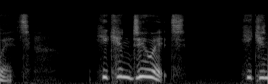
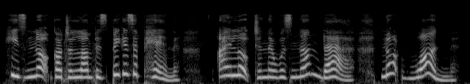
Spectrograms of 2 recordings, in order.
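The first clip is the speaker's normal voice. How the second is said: put-on high, loud girl's protest; Mary, fiercely indignant; 9 semitones higher, 5 dB louder than usual. A narrator's reading. Girl defending the boy to the gardener, indignant. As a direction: rattle it out, almost shouting. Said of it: "almost shouting up the wall in her fierce indignation".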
